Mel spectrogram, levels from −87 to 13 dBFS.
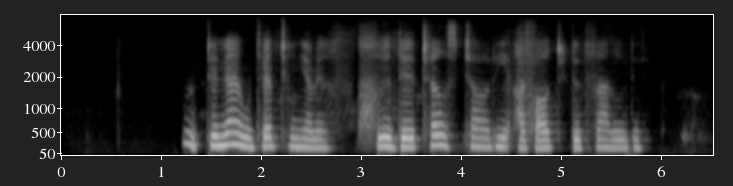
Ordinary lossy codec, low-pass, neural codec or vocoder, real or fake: none; none; codec, 16 kHz, 0.5 kbps, FunCodec, trained on Chinese and English, 25 frames a second; fake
